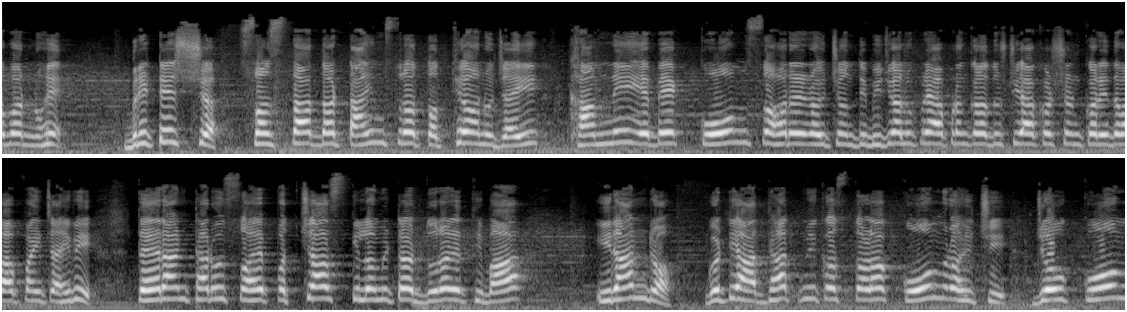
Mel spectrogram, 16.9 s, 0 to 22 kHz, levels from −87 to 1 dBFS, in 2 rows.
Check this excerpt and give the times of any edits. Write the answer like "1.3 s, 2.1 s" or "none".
9.8 s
